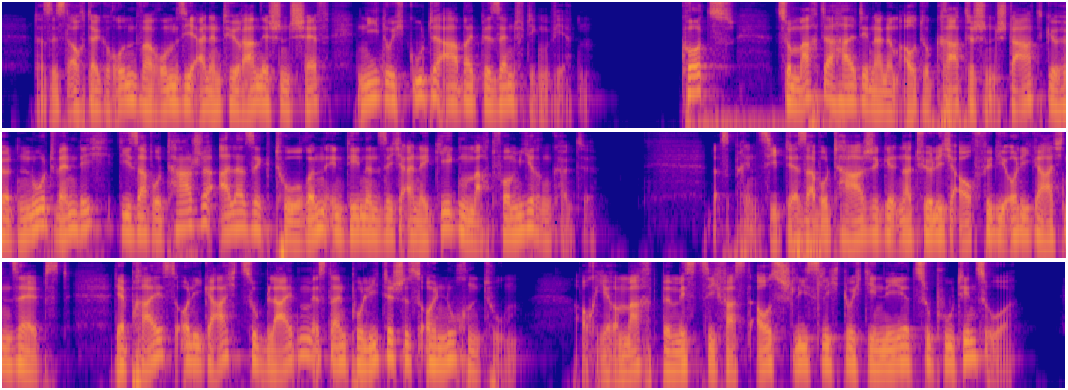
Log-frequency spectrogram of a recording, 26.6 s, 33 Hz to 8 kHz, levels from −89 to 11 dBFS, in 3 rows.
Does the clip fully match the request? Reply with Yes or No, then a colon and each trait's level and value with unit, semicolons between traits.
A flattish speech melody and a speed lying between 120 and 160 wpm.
No: average, 3.7 semitones; average, 155 wpm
